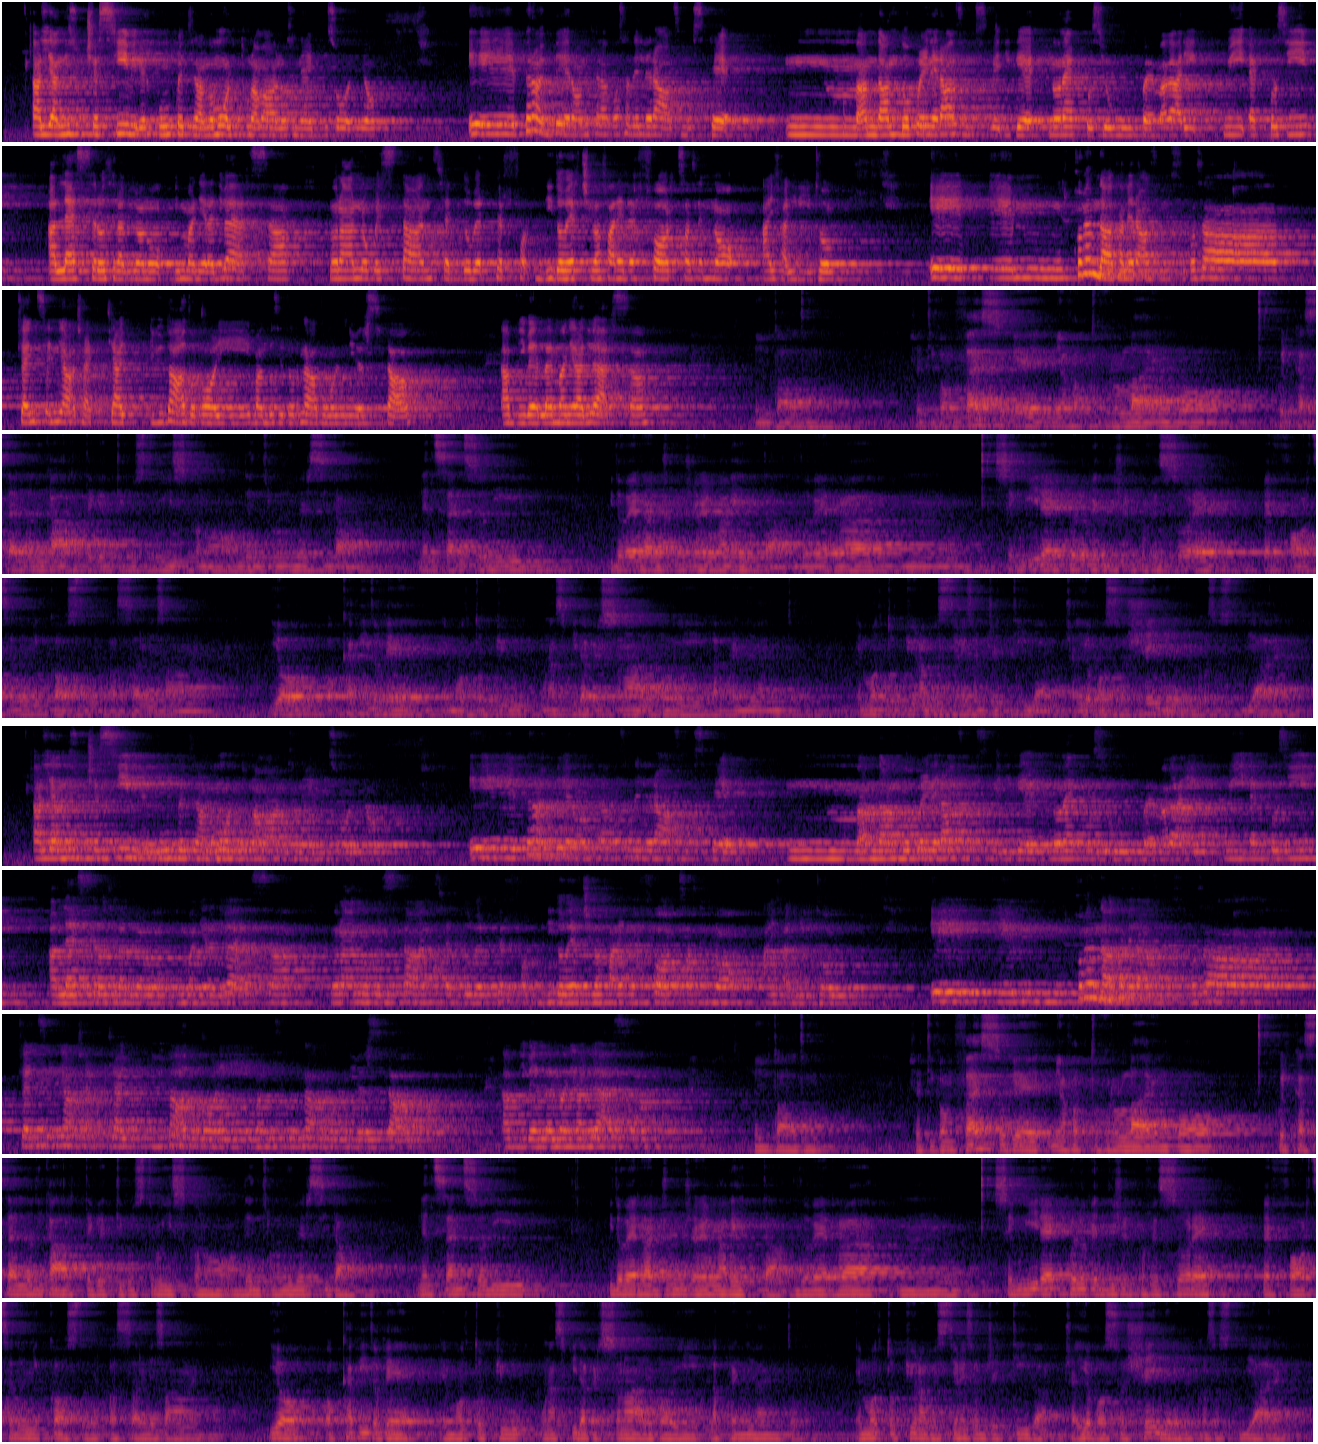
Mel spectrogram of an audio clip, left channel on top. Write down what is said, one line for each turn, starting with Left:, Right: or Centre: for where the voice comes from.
Left: agli anni successivi che comunque ti danno molto una mano se ne hai bisogno. E, però è vero anche la cosa dell'Erasmus che mh, andando poi in Erasmus vedi che non è così ovunque, magari qui è così, all'estero se la vivono in maniera diversa, non hanno quest'ansia di, dover perfo- di dovercela fare per forza, se no hai fallito. E, e mh, com'è andata l'Erasmus? Cosa ti ha insegnato, cioè ti ha aiutato poi quando sei tornato con l'università
Right: A me molto,
Left: a viverla in maniera diversa?
Right: sì, a me molto mi ha aiutato. Cioè, ti confesso che mi ha fatto crollare un po' quel castello di carte che ti costruiscono dentro l'università, nel senso di, di dover raggiungere una vetta, di dover mm, seguire quello che dice il professore per forza, ad ogni costo, per passare l'esame. Io ho capito che è molto più una sfida personale poi l'apprendimento è molto più una questione soggettiva, cioè io posso scegliere che cosa studiare.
